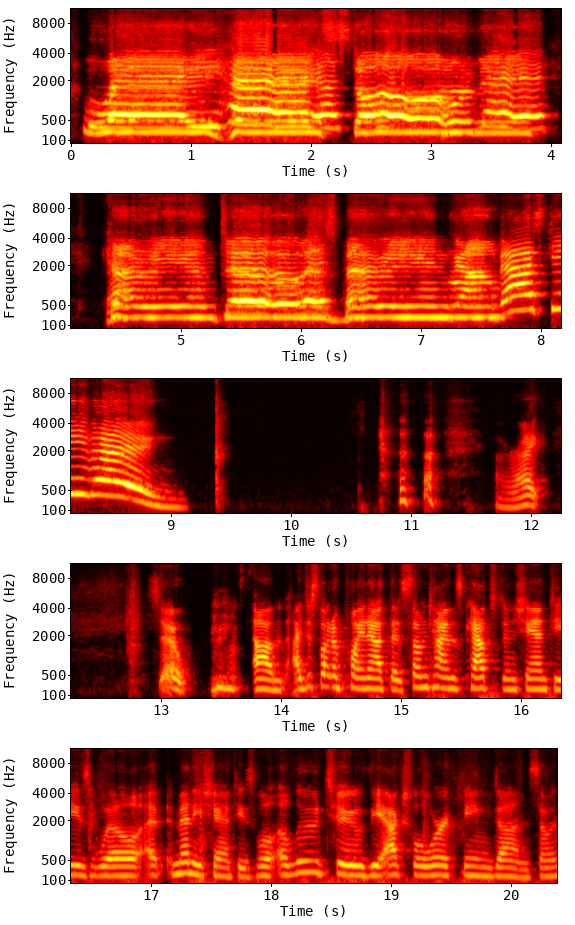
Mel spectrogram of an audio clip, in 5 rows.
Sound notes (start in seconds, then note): 10.7 laughs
